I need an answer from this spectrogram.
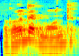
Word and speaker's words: Rodermond: uh today I'm joined by uh just in rodermond hope I pronounced your last name correctly exactly and I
